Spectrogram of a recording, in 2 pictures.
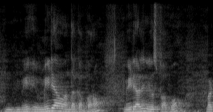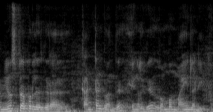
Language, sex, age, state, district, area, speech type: Tamil, male, 30-45, Tamil Nadu, Salem, urban, spontaneous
